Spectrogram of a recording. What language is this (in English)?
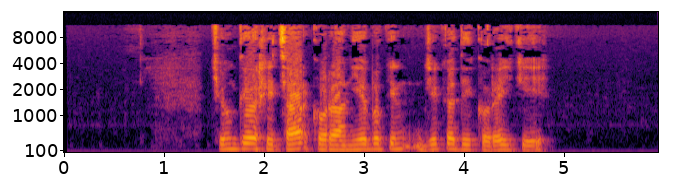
Ormuri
